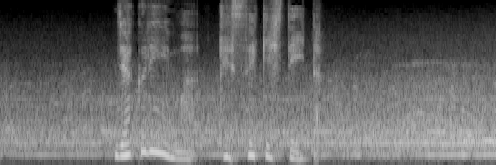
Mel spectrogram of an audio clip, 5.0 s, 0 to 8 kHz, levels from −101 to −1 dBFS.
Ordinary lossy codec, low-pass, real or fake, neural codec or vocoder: none; none; real; none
